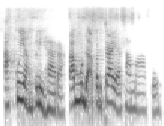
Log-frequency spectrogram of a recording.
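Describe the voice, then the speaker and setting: A woman's voice: medium pitch, fast talker, breathy edge. A woman preacher, giving a dramatic testimony sermon and acting out prayers. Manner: dramatic, acts out prayers and God's replies, ends phrases with "Saudara". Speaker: woman preacher at a ladies' fellowship.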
